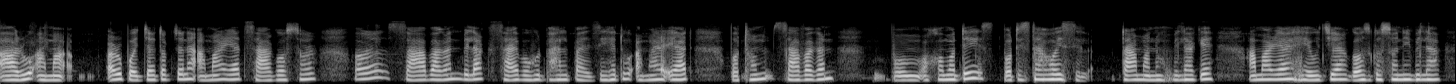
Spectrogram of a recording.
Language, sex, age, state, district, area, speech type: Assamese, female, 45-60, Assam, Dibrugarh, rural, spontaneous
